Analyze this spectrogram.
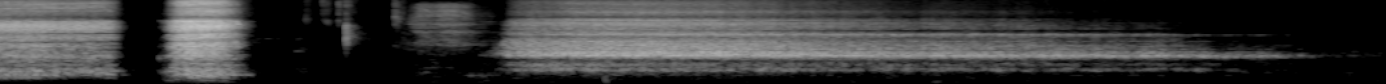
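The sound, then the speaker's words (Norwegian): Two quick inhales followed by a long, steady exhale, done as a calming breathing exercise. The sharp double intake comes first, then after a brief pause a smooth outbreath that lasts about four seconds before fading out. “Da tar du først et pust sånn, og så legger du på et lite ekstra, og så langt ut pust”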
